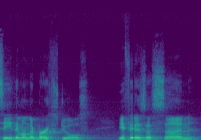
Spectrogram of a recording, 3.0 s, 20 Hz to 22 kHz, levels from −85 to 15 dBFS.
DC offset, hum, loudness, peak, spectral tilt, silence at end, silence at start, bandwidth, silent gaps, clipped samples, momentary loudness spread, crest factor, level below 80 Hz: under 0.1%; none; -18 LUFS; -2 dBFS; -5.5 dB/octave; 0.05 s; 0 s; 14.5 kHz; none; under 0.1%; 8 LU; 18 dB; -66 dBFS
